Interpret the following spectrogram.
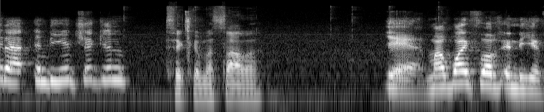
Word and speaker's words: tikka masala: Tikka masala.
